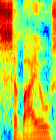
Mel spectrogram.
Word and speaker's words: Ceballos: Ceballos at Arsenal, thanks to everyone who sent me messages last week complaining about my Ceballos pronunciation. So I'm told it's Ceballos, so I'm going to try and get that right from now on.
